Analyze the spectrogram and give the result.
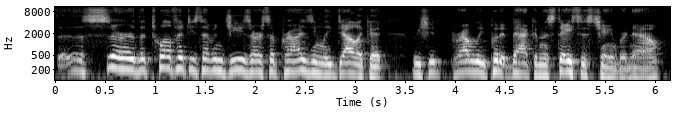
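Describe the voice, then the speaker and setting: A man's voice: a little high, brisk, pitched above the performer's own voice, lightly acted. A man voicing a nervous, deferential little crewman who stammers meekly, in a sci-fi audio storybook. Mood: cautious, deferential. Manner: sputtering, stammering, meek.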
